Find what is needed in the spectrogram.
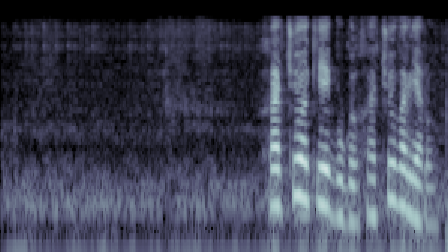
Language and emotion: Russian, neutral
